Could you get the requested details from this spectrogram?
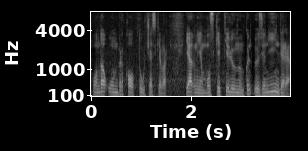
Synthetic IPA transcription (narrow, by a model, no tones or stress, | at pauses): wo̞nd̪ɑwʔo̞nbɪɾqʰɑwəp̚t̪əut͡ʃæskʲe̞bɑ̰ɾjɑʁnimʊzkʲʰe̞p̚t̪e̞luwɪmʏmkʲɪnwɵzenijɪnd̪e̞ɾɪ̰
